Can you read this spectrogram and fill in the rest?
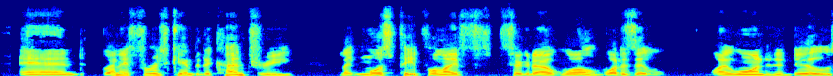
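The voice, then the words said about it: Caribbean accent. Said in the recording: “as you probably can tell from my accent, I'm from the Caribbean”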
